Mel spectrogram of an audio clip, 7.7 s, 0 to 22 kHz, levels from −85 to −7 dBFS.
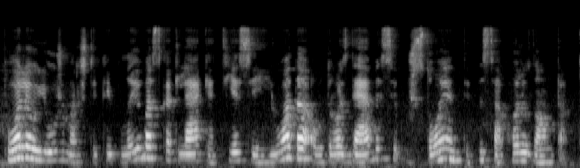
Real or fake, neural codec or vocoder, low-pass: real; none; 10.8 kHz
